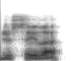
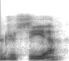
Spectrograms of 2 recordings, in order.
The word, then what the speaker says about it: Drusilla: by the name of Drusilla or dracia depends upon how you want to pronounce her name and he knew the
